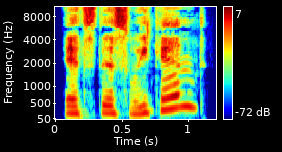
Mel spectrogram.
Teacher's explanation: Instead, here we are using the same word order, but adding rising intonation to clarify we heard correctly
